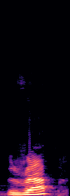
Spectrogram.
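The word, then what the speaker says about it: wrap: র্যাপ, ডাব্লিউ আর এ পি, র্যাপ, র্যাপ, দেখো এইটুকুর sound শুধু আমরা পাচ্ছি, ডাব্লিউ সাইলেন্ট।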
